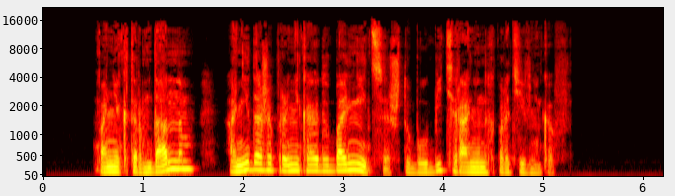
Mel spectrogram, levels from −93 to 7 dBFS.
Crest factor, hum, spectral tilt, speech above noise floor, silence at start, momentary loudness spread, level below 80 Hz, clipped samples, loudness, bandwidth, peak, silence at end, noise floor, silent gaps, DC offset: 16 dB; none; -6.5 dB/octave; 55 dB; 0.55 s; 12 LU; -52 dBFS; under 0.1%; -21 LUFS; 16 kHz; -4 dBFS; 1.1 s; -75 dBFS; none; under 0.1%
